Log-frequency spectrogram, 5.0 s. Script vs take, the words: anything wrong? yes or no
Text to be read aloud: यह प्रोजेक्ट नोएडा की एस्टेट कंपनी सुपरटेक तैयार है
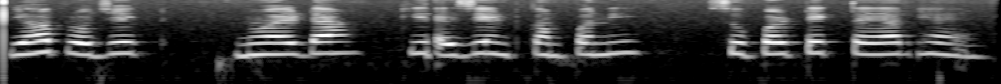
no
